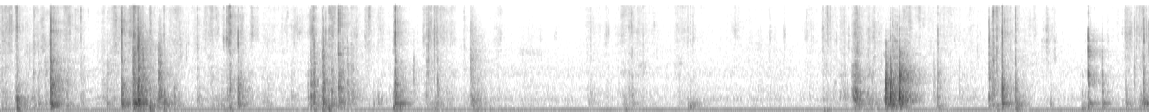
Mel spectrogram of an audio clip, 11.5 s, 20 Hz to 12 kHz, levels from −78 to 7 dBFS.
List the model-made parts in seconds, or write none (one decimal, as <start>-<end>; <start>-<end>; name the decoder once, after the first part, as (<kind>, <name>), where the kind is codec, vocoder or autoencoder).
none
